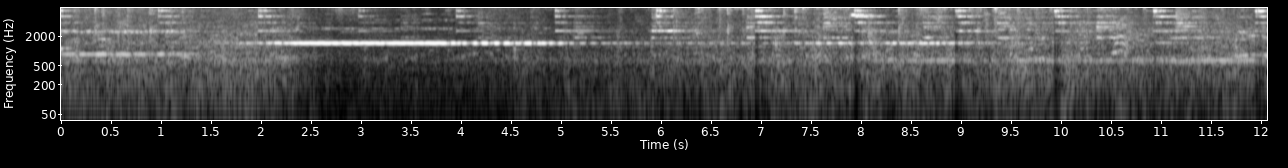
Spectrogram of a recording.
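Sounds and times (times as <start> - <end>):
train cars rumbling on track: 0.0 - 12.0
wheels clicking and rattling: 5.0 - 12.0.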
